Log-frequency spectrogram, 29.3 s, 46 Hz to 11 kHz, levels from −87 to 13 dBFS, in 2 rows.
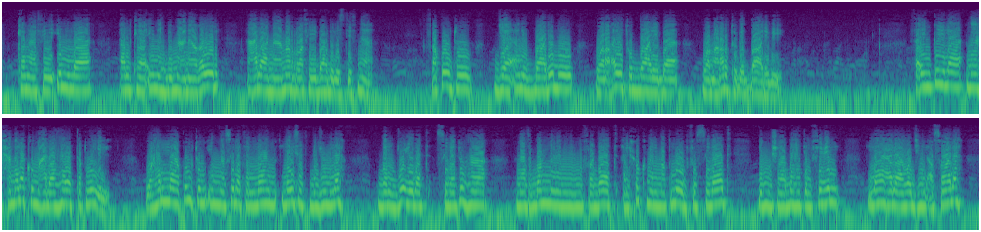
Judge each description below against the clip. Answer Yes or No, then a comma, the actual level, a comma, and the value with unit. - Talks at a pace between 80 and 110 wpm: Yes, average, 100 wpm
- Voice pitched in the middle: Yes, medium, 145 Hz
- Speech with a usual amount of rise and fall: Yes, average, 3.7 semitones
